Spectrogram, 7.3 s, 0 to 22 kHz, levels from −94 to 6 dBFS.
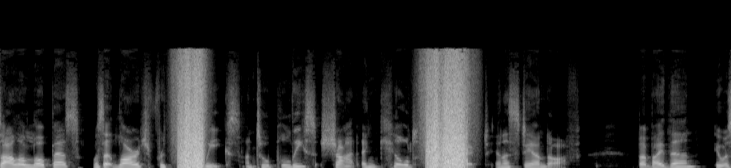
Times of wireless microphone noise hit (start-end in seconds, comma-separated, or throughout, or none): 1.67-2.14, 4.12-4.82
